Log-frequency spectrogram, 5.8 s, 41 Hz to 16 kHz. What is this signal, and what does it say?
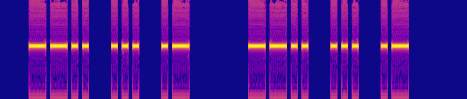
Morse code, heard as a keyed tone, about 18 wpm, spaced as for 15 wpm, 1000 Hz. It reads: ZSA ZSA
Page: 15 WPM morse code quotes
